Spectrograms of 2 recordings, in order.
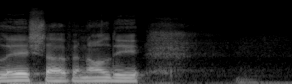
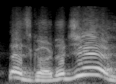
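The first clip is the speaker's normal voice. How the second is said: mock eager; 6 semitones higher, 8 dB louder than usual. Mock cheerful wake-up.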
